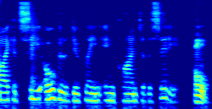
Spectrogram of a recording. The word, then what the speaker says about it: Duquesne: How'd you pronounce that? Duquesne. Duquesne.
